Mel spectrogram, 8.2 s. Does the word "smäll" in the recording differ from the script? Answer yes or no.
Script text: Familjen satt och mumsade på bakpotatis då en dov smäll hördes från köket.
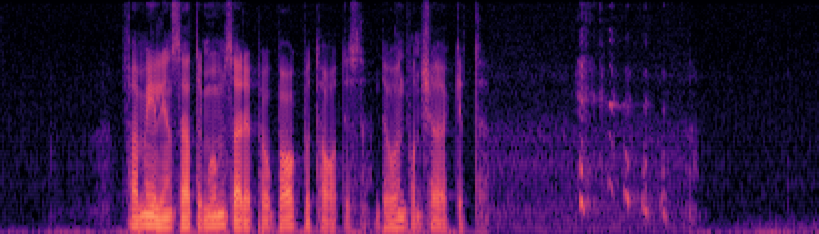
yes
